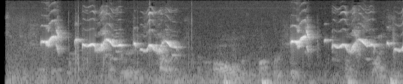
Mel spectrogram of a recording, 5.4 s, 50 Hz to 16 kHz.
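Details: Pet male cockatiel singing, kept indoors with a female: bright whistled phrases around 2–4k, two bursts of rapid warbling notes each about a second and a half, separated by quieter low household noise and faint voices.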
